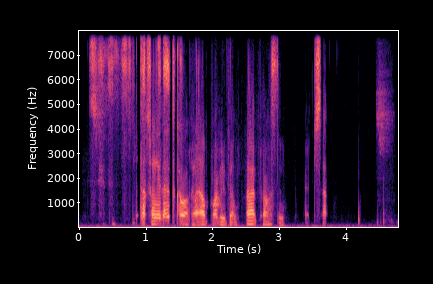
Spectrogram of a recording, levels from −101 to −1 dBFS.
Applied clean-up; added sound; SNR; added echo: neural diffusion model UNIVERSE++.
